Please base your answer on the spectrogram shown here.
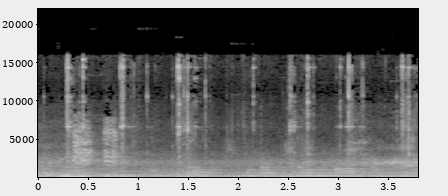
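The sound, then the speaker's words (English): A green and yellow wild parrot in San Diego gives a short, raspy call like a sneeze or a laugh near the start, followed by faint scattered clicks over a steady background hiss. “We are coming close to one of our San Diego wild parrots. You can hear it. It sounds like either a sneeze or a laugh.”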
